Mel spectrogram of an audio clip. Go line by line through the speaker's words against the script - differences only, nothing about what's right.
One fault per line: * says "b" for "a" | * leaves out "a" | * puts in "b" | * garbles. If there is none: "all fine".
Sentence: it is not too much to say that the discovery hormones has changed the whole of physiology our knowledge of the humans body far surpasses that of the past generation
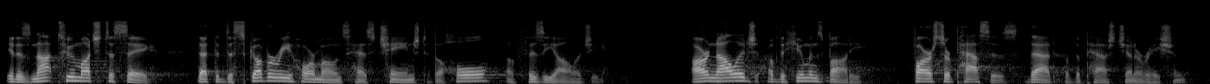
all fine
